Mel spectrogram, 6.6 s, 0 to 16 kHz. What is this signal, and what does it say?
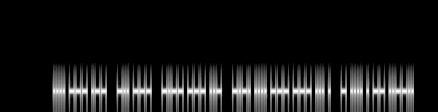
Morse code, heard as a keyed tone, about 50 wpm, 700 Hz. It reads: HOW DO YOU CHOOSE THEM?
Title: Sentences from Top 700 Words 50wpm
